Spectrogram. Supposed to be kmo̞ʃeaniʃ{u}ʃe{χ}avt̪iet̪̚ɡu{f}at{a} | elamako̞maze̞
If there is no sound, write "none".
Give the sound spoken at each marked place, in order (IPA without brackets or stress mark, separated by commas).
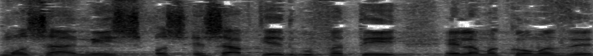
o, ʃ, f, i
